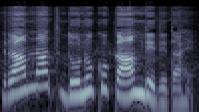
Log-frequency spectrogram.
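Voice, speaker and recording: A woman's voice: a little high, big pitch swings, moderate pace, no room sound. A woman narrator reading a scripted moral story in a solemn storytelling manner.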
